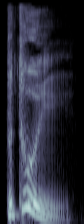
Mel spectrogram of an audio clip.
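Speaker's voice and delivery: loud, high spoken spitting noise; mock-spit the nonsense word; pretend spit. Guido at the reporters behind glass, pretend spit. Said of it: "He pretended to spit at them".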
